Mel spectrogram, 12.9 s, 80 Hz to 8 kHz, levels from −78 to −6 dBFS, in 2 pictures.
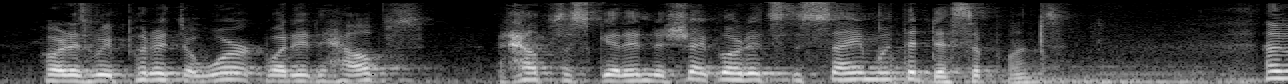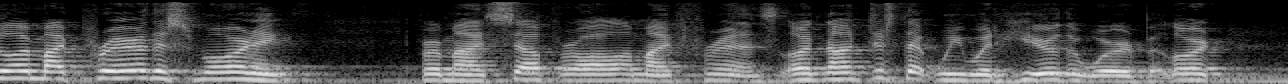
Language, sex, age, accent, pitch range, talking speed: English, male, 50-69, American, 140-180 Hz, 220 wpm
